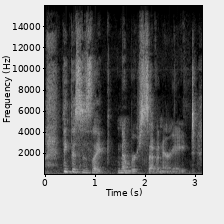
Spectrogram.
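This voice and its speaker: With audible room echo, a woman talks at a fairly slow pace in a fairly low voice. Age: 50s. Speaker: knitting podcaster. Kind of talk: casual chat. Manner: casual, halting with fillers.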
